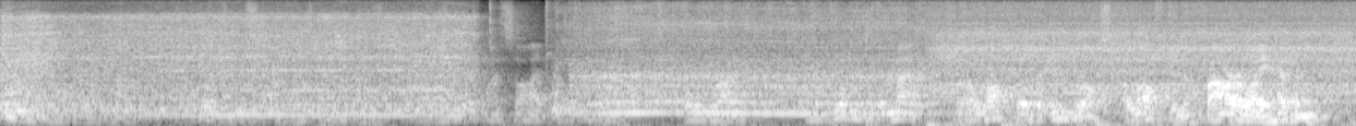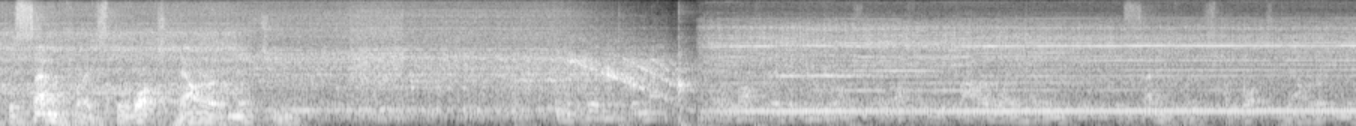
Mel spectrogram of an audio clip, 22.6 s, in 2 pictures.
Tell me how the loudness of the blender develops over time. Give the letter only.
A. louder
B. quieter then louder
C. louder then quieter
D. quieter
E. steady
E.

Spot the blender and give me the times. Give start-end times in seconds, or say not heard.
0.0-22.5.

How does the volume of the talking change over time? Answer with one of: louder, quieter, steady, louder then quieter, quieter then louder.
louder then quieter.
